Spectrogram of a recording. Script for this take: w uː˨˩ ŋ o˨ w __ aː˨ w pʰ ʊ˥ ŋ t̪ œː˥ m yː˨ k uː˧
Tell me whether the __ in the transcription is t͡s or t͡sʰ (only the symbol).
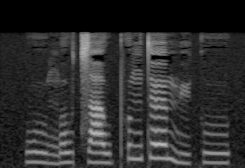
t͡s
